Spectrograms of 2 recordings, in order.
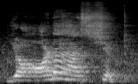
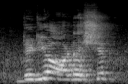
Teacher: Say your order has shipped as a plain statement and let your pitch drop naturally to the word ship falling down at the very end. Now say, did your order ship as a yes or no question and let your pitch climb upward on that final word, ship, rising at the very end.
